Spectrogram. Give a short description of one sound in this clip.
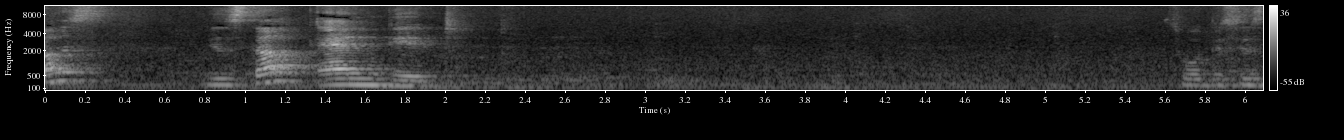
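A woman speaks calmly nearby, explaining.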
